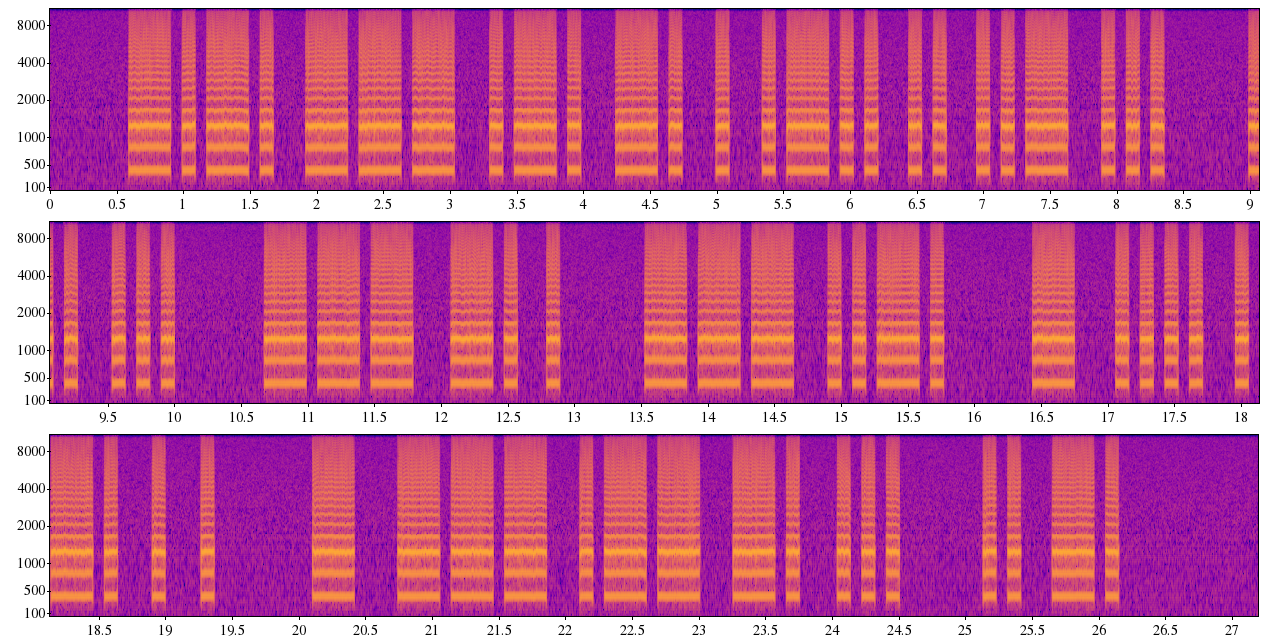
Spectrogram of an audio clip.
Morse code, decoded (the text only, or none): CORNELIUS IS ONE OF THREE TOWNS IN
